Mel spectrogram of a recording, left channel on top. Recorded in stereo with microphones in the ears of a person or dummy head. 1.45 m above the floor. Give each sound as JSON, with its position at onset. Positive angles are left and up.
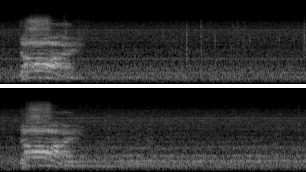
{"t": 0.2, "sound": "a shout", "side_deg": 55, "distance_m": 1.3}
